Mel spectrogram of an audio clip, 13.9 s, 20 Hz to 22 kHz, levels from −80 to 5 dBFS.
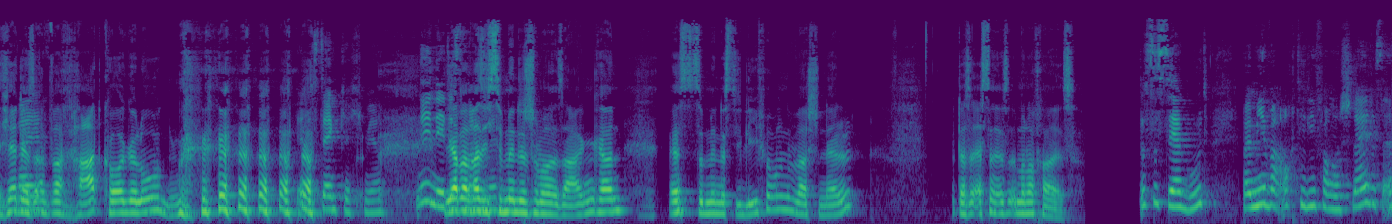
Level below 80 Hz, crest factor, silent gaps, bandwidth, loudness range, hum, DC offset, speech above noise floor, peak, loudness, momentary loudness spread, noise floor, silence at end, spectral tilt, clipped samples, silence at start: -66 dBFS; 20 dB; 10.86-11.38 s; 16.5 kHz; 7 LU; none; under 0.1%; 31 dB; -2 dBFS; -23 LUFS; 12 LU; -54 dBFS; 0 s; -6 dB/octave; under 0.1%; 0 s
